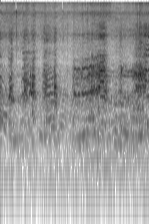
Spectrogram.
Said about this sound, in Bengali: খালি মুরুগ আর মুরুগ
